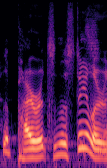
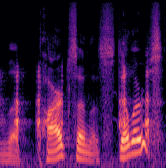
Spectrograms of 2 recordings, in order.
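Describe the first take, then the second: First: It is said in a standard accent. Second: It is said in a Pittsburgh accent.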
